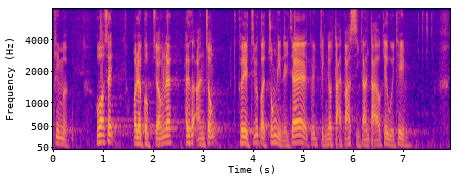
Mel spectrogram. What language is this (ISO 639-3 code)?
yue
